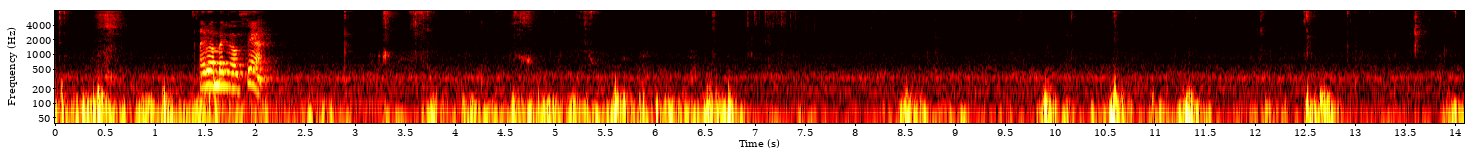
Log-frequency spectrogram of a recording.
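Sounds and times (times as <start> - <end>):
crunching fried chicken: 2.9 - 14.0.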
